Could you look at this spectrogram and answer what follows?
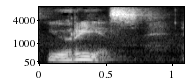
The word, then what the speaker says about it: Urias: But I have flubbed the pronunciation of Ramon Urias for the entire season, and now I have it right. It's Urias.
